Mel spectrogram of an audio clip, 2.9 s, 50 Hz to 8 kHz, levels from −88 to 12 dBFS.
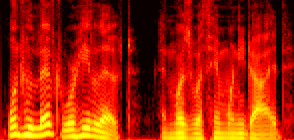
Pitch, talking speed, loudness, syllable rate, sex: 120 Hz, 265 wpm, -15 LUFS, 6.7 syllables/s, male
